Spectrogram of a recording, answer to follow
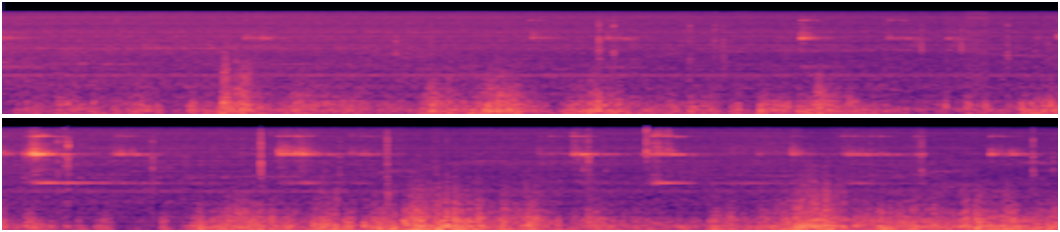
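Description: Wind buffeting the camcorder's microphone outdoors: an uneven, gusty low rumble that swells and drops. Short faint high tinkles come through now and then.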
